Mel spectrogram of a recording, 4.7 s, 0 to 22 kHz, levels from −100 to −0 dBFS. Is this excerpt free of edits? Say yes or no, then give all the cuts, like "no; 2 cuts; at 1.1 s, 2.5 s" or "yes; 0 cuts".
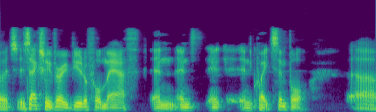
no; 2 cuts; at 1.8 s, 3.2 s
